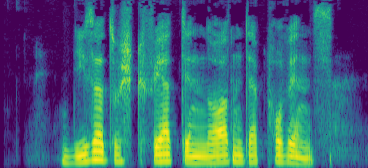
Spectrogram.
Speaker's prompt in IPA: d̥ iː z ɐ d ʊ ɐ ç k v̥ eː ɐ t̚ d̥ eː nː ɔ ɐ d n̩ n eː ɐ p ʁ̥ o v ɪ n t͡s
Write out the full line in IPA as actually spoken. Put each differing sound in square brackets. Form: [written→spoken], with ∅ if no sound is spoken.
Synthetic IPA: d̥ iː z ɐ d ʊ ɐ ç k v̥ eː ɐ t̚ d̥ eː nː ɔ ɐ d n̩ [n→d] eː ɐ p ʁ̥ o v ɪ n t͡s

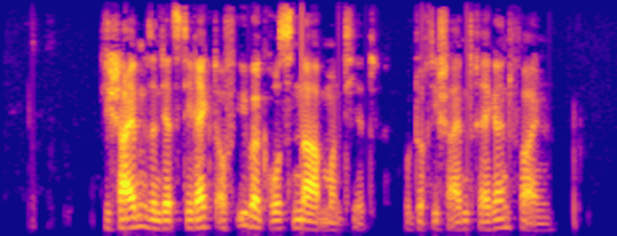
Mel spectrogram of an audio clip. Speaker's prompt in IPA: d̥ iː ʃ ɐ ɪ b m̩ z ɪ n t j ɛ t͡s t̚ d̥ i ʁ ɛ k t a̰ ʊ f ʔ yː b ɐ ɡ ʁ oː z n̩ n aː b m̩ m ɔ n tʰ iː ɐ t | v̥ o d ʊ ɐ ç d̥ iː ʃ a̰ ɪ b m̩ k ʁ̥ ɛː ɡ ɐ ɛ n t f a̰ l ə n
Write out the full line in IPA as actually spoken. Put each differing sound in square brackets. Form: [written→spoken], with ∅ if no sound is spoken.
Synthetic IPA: d̥ iː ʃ [ɐ→a] ɪ b m̩ z ɪ n t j ɛ t͡s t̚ d̥ i ʁ ɛ k t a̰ ʊ f ʔ yː b ɐ ɡ ʁ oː [z→s] n̩ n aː b m̩ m ɔ n tʰ iː ɐ t | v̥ o d ʊ ɐ ç d̥ iː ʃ a̰ ɪ b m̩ [k→t] ʁ̥ ɛː ɡ ɐ ɛ n t f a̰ l ə n

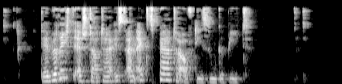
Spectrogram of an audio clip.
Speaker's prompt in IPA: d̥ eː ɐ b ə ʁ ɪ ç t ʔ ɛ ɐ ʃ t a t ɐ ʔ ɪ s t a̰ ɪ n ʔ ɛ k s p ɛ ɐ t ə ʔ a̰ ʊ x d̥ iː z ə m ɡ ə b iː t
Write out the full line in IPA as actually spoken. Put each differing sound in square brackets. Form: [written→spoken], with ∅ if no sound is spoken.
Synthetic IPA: d̥ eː ɐ b ə ʁ ɪ ç t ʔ ɛ ɐ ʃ t a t ɐ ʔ ɪ s t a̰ ɪ n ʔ ɛ k s p ɛ ɐ t ə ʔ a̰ ʊ [x→f] d̥ iː z ə m ɡ ə b iː t

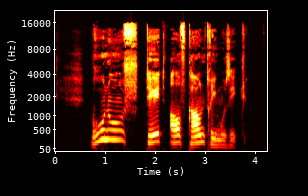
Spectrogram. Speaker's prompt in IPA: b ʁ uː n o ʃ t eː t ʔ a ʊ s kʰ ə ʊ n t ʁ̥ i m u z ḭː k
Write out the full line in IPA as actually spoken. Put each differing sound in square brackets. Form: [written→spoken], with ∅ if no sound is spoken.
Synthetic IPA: b ʁ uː n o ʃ t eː t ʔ a ʊ [s→f] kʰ [ə→a] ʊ n t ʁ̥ i m u z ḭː k

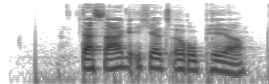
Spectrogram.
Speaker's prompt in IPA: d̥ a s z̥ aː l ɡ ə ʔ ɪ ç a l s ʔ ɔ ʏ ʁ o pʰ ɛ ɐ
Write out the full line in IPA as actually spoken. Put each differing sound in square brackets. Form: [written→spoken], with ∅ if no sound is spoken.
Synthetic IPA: d̥ a s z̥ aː [l→∅] ɡ ə ʔ ɪ ç a l s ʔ ɔ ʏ ʁ o pʰ [ɛ→ɛː] ɐ

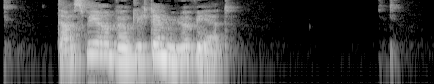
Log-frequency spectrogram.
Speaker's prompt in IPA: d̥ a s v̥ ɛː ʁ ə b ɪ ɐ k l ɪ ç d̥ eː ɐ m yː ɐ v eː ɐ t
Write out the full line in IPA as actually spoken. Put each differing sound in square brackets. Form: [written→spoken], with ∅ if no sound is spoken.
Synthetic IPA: d̥ a s v̥ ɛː ʁ ə [b→v] ɪ ɐ k l ɪ ç d̥ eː ɐ m yː [ɐ→ə] v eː ɐ t

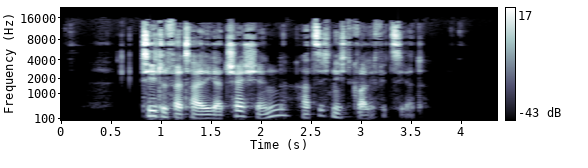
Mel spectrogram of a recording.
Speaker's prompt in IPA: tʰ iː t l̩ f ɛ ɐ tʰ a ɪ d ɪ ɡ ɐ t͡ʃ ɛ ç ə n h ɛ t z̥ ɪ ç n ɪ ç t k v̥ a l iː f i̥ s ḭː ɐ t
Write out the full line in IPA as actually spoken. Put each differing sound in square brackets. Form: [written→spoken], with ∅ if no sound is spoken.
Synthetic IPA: tʰ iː t l̩ f ɛ ɐ tʰ a ɪ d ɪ ɡ ɐ t͡ʃ ɛ ç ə n h [ɛ→a] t z̥ ɪ ç n ɪ ç t k v̥ a l [iː→i] f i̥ [s→t͡s] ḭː ɐ t

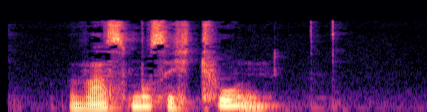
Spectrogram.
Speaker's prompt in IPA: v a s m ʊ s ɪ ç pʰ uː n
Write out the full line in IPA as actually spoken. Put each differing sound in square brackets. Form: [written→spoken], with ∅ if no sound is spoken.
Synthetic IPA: v a s m ʊ s ɪ ç [pʰ→tʰ] uː n

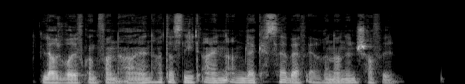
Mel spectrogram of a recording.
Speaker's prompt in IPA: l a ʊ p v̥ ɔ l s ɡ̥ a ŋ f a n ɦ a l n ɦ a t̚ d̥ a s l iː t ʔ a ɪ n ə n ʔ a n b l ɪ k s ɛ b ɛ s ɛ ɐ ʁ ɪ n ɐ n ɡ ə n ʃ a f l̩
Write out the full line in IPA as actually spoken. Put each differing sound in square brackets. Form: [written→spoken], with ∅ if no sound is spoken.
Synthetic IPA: l a ʊ [p→t] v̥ ɔ l [s→f] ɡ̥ a ŋ f a n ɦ a l n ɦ a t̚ d̥ a s l iː t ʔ a ɪ n ə n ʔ a n b l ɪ k s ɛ b ɛ [s→f] ɛ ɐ ʁ ɪ n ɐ n [ɡ→d] ə n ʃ a f l̩

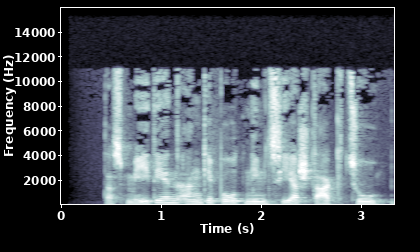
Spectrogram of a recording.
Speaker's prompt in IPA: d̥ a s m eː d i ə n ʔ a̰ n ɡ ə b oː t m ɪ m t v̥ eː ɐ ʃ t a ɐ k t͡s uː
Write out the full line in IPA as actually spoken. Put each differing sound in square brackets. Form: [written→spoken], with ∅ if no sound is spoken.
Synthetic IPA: d̥ a s m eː d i ə n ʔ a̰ n ɡ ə b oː t [m→n] ɪ m t [v̥→z̥] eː ɐ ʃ t a ɐ k t͡s uː

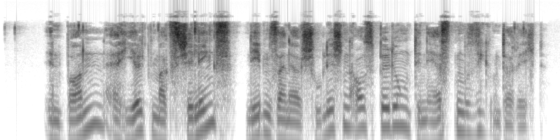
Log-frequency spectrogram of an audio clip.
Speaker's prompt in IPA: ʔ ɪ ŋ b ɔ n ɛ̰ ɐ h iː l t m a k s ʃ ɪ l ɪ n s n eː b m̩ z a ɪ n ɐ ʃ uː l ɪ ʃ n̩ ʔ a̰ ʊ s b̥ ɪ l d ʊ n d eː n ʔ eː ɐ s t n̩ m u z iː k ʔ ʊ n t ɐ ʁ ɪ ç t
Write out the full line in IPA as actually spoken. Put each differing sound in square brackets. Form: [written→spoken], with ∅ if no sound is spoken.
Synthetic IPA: ʔ ɪ [ŋ→n] b ɔ n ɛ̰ ɐ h iː l t m a k s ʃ ɪ l ɪ [n→ŋ] s n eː b m̩ z a ɪ n ɐ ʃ uː l ɪ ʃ n̩ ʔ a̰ ʊ s b̥ ɪ l d ʊ [n→ŋ] d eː n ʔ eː ɐ s t n̩ m u z iː k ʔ ʊ n t ɐ ʁ ɪ ç t

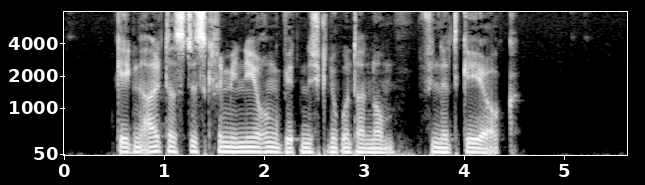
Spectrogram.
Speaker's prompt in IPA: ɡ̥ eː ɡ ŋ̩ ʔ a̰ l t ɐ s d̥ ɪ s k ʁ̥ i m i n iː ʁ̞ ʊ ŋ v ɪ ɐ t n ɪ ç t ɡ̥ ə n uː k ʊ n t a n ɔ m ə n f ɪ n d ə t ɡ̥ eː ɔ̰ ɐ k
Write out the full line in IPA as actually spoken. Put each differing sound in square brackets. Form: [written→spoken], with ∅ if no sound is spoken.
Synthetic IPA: ɡ̥ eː ɡ ŋ̩ ʔ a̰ l t ɐ s d̥ ɪ s k ʁ̥ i m i n iː ʁ̞ ʊ ŋ v ɪ ɐ t n ɪ ç t ɡ̥ ə n uː k ʊ n t [a→ɐ] n ɔ m ə n f ɪ n d ə t ɡ̥ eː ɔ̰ ɐ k

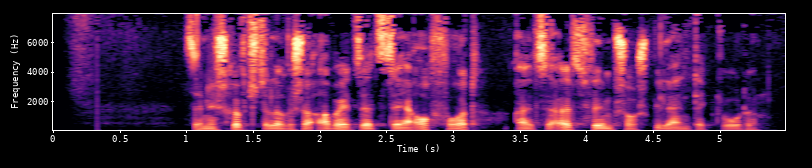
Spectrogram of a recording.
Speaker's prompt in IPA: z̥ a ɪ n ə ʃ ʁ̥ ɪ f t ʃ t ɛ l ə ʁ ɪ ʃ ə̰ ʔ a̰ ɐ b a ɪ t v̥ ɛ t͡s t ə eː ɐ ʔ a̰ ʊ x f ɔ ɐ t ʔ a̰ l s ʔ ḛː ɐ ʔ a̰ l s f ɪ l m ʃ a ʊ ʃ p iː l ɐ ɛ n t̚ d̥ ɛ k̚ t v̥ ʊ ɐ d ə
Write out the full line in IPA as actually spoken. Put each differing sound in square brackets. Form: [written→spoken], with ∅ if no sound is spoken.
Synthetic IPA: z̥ a ɪ n ə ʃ ʁ̥ ɪ f t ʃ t ɛ l ə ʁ ɪ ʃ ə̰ ʔ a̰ ɐ b a ɪ t [v̥→z̥] ɛ t͡s t ə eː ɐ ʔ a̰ ʊ x f ɔ ɐ t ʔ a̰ l s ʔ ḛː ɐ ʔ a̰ l s f ɪ l m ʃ a ʊ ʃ p iː l ɐ ɛ n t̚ d̥ ɛ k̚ t v̥ ʊ ɐ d ə

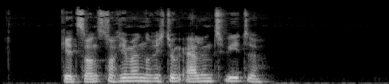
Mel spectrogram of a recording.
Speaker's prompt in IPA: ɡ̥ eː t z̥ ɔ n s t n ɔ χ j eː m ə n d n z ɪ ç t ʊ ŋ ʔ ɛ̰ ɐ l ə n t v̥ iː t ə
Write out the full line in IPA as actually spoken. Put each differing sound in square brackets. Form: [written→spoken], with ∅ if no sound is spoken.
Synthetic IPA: ɡ̥ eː t z̥ ɔ n s t n ɔ χ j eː m [ə→a] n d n [z→ʁ] ɪ ç t ʊ ŋ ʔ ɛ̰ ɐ l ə n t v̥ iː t ə

